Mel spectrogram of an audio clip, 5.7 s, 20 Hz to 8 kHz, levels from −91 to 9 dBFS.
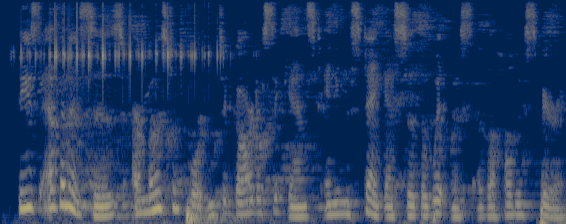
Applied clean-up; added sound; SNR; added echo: classical method WPE with log-MMSE.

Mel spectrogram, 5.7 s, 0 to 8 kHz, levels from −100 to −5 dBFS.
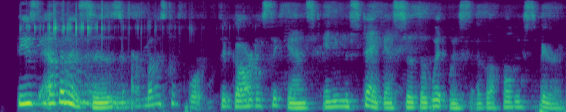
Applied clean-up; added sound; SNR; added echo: neural mask model DeepFilterNet 3.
